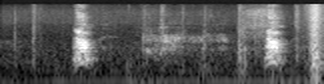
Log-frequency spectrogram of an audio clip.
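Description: A dog howls.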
